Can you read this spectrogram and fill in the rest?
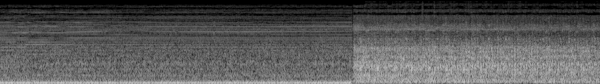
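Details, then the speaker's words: Freightliner FLD, C15 diesel, after an oil and filter change and a new fuel filter: deep, steady idle with an even low rumble, no misses or knocks, and 60 lb oil pressure at idle. Normal idle. "But yeah, I mean, seems pretty good sitting there. 60 lb oil pressure at idle 60 two."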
